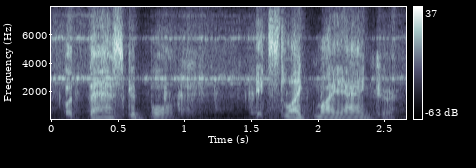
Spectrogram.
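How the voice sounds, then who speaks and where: An American actor playing a moody, insecure young college basketball player in a mid-century radio drama, earnest and defensive. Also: male voice, on the low side, lively intonation, moderate pace, background noise. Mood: unsure.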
